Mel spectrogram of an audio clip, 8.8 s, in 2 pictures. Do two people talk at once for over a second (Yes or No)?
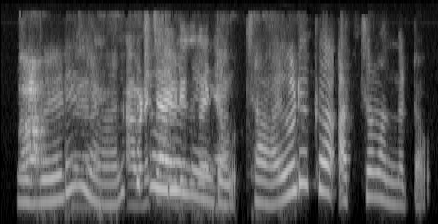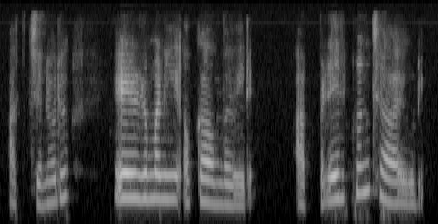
Yes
